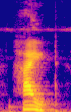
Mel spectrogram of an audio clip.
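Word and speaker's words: height: थॉट, drought, उसी तरह brought, हाइट, brought, हाइट, देखिए दोनों इंग्लिश वर्ड्स में भी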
